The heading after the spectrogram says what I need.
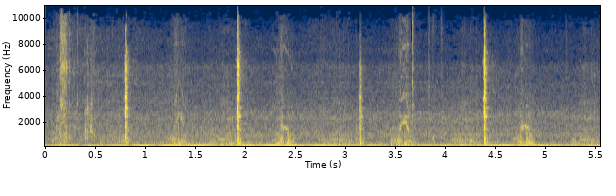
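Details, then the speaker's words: CF Moto 250 SR motorcycle, rear suspension bounced: sharp clicks about every 1.2 seconds from the swingarm pivot; noise gone after loosening the swingarm pivot nut. "Hoş geldiniz dostlar bu bölümümüzde CF 250 sarın mafsalından ses geliyor bakalım çözebilecek miyiz ses şöyle evet tık ediyor"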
